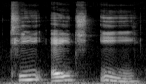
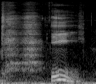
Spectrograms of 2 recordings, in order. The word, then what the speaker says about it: the: See, S-E-E, see, the, T-H-E, the. That's got that T-H sound. We don't pronounce this word T-E.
